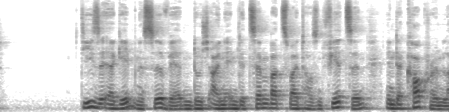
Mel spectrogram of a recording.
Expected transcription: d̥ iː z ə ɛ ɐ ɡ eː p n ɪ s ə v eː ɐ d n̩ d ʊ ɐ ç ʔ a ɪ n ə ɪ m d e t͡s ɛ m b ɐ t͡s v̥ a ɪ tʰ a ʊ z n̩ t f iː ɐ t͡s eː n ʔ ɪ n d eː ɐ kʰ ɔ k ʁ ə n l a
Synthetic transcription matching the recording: d̥ iː z ə ɛ ɐ ɡ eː p n ɪ s ə v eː ɐ d n̩ d ʊ ɐ ç ʔ a ɪ n ə ɪ m d e t͡s ɛ m b ɐ t͡s v̥ a ɪ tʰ a ʊ z n̩ t f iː ɐ t͡s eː n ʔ ɪ n d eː ɐ kʰ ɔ k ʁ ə n l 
